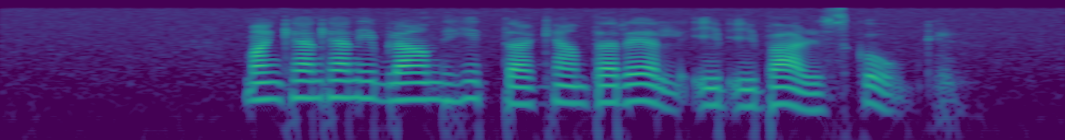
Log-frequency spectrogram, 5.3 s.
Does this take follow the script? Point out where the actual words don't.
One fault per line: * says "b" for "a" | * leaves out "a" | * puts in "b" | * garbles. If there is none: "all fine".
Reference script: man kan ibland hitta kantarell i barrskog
* puts in "kan"
* puts in "i"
